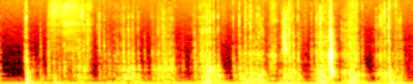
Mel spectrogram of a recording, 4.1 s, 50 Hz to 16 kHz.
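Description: Fingertips tap and knock on the body of a large clear green PET plastic bottle with a red cap, partly filled with liquid. Soft, hollow, scratchy taps and rustling over a steady low hum, with a sharp knock near the start and a brighter click near the end that carries a brief tone around 1.5 kHz.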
